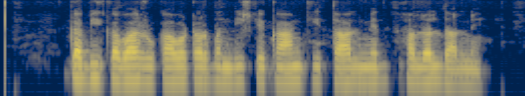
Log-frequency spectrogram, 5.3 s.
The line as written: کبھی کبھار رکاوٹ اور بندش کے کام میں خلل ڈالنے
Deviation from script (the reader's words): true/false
true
